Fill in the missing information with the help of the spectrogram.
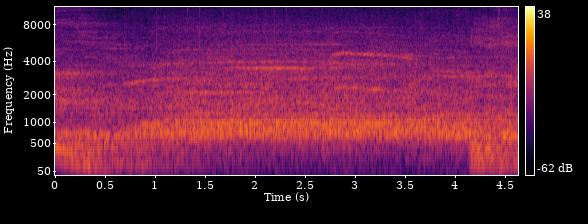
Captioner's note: crowd cheering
